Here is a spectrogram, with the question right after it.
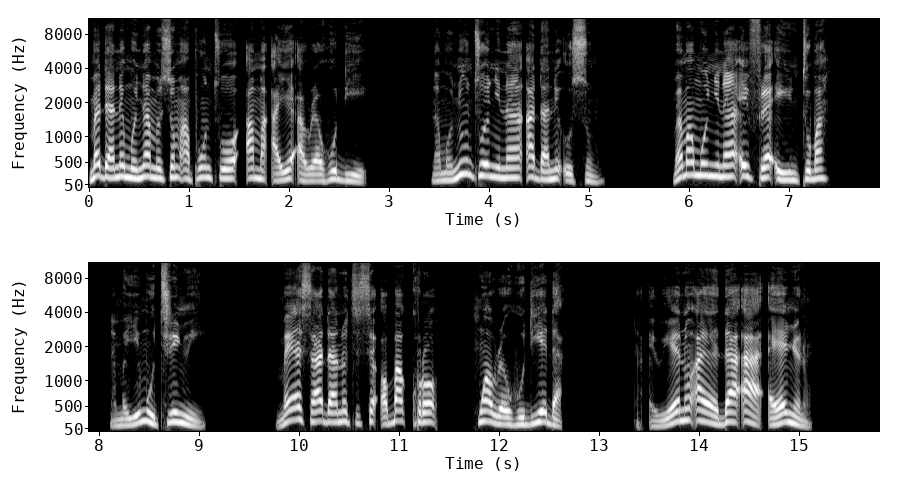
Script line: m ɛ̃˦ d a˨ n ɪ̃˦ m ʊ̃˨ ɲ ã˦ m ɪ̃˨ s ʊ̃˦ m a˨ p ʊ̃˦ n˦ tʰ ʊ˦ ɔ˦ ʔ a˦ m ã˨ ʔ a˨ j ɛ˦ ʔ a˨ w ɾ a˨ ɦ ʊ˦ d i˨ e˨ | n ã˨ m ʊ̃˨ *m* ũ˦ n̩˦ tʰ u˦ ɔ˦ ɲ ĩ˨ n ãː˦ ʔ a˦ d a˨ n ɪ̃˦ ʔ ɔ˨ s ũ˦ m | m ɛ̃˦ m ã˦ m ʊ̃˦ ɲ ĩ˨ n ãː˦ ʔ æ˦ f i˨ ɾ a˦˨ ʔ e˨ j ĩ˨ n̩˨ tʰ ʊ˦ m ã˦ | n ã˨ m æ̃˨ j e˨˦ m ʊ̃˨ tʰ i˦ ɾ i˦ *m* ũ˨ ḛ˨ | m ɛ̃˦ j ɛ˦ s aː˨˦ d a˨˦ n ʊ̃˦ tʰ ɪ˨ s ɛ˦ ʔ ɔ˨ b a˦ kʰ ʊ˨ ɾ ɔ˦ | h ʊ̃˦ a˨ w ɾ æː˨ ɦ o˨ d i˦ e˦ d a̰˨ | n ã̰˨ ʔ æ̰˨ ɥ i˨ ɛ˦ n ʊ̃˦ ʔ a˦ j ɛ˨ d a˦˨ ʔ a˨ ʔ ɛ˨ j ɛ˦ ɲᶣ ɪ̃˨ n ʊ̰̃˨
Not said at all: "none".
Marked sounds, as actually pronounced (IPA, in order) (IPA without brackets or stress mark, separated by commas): ɲ, ɲ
